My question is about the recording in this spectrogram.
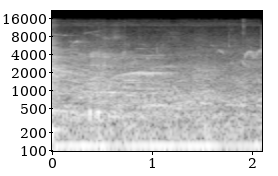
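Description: A pause with no speech: a steady low hum of room tone, with faint background noise.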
